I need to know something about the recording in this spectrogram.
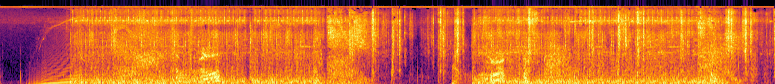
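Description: An assault rifle fires in rapid bursts.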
